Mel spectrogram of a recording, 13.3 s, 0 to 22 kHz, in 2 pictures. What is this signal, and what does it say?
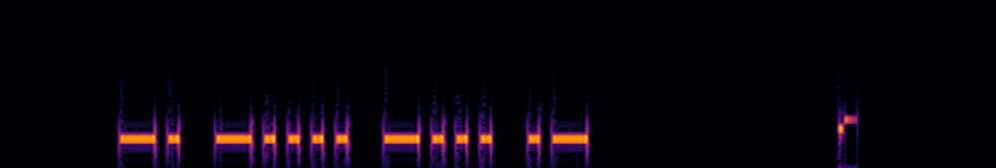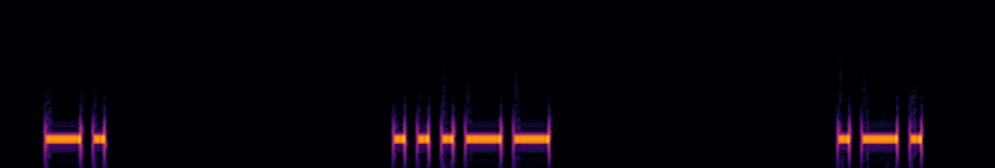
Morse code, heard as a keyed tone, about 15 wpm, spaced as for 7 wpm, 700 Hz. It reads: N6BA N3R
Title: USA Call Signs - 4 Characters - 8x Character Spacing - 15wpm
